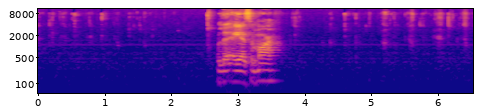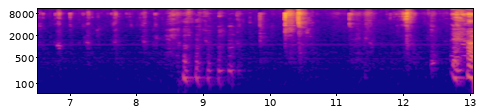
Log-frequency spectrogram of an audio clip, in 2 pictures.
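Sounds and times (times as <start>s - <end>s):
wet mouth clicks: 0.0s - 1.9s, 3.8s - 8.4s, 9.5s - 11.3s
chewing crunchy food: 0.0s - 2.7s, 3.7s - 8.5s.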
